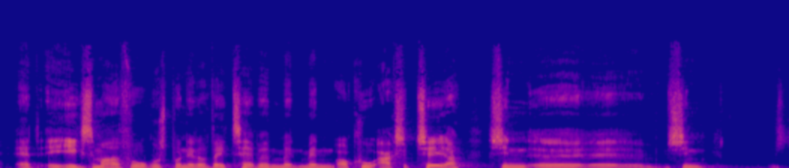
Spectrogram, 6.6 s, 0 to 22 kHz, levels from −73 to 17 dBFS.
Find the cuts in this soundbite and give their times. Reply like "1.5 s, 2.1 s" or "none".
2.8 s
